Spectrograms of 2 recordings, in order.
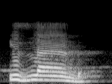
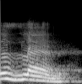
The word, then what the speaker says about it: island: People says island. Island. No, it's not island. It's island. Island. Duke. So here S is silent because S comes before the letter L. And the rule says whenever S comes before the letter L, S becomes silent. Okay. So this word is called as island, not island.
